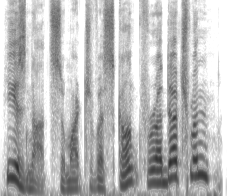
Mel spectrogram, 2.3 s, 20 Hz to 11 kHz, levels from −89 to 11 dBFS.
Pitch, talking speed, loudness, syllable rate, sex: 160 Hz, 265 wpm, -19 LUFS, 5.1 syllables/s, male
